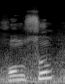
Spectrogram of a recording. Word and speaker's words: Homs: Homs'un yazılış şekli bu şekilde arkadaşlar. Böyle telaffuz ediyorlar.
